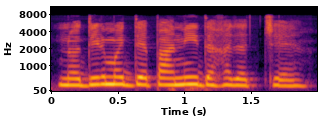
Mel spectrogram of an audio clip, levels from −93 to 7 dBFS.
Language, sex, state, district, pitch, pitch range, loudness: Bengali, female, Assam, Hailakandi, 260 Hz, 245-275 Hz, -13 LUFS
